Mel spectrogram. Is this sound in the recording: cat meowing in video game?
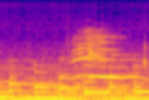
yes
